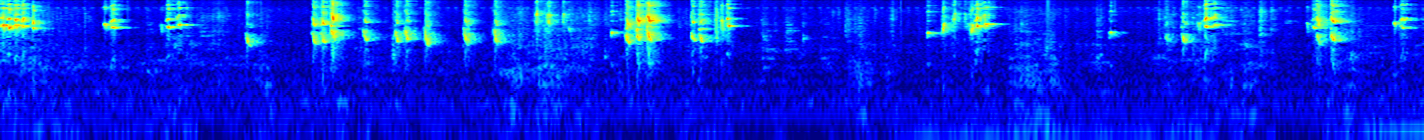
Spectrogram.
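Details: Winter song of a young male common linnet, given as scattered sharp chirps and short twittering phrases with gaps between them, alongside soft knocks and a low background rumble.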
